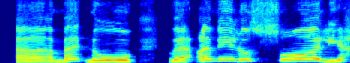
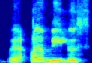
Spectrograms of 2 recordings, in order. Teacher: आइन जो है आइन की तरह पढ़ा जाएगा, हमजा की तरह नहीं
